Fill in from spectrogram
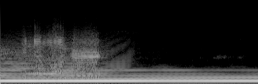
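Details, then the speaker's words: Ampeg Reverb Rocket guitar amp after reflowing a cracked solder joint on the footswitch jack pad: distorted guitar chord rings out steadily and fades with no cutouts or crackle, relay clicking and channels switching properly. "Okay, [Music] we are successfully switching channels."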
